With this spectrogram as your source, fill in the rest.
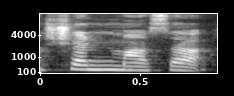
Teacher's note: ಹಾಗೆಯೇ ಮ ಎನ್ನುವಂಥದ್ದು ಯಾವುದಾದ್ರೂ ಒಂದು ಅನುನಾಸಿಕ ಆಗಿದೆ. ಹಾಗೆಯೇ ಇಲ್ಲಿ ಆದೇಶವಾಗಿ ಬರ್ತಕ್ಕಂಥದ್ದು ಟದ ಒಂದು ಅನುನಾಸಿಕ ಯಾವುದಾಗಿದೆ ಣ ಆಗಿದೆ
